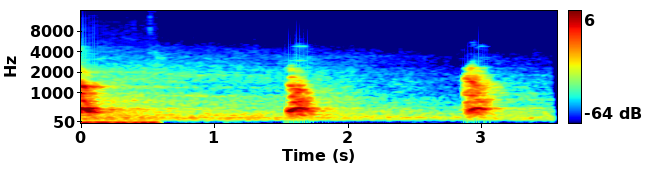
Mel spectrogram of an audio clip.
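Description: A dog, Shelley, barks three times as she dashes away at night: single sharp woofs spaced about a second and a half apart, moderately loud, with no voices around them.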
